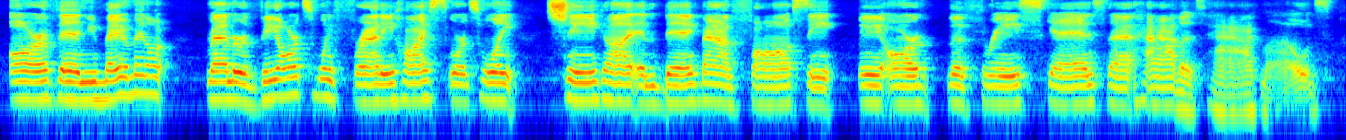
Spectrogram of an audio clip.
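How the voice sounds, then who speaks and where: Slow-talking male reviewer, sick and slightly off-sounding, rambling and halting. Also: a little high, fairly even intonation. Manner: halting, rambling, frequent restarts. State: sick, voice a little off. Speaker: toy review host. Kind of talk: casual video review.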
